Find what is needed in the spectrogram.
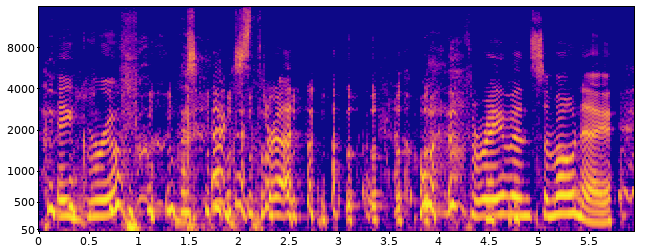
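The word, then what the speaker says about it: Raven-Symoné: We've known that she's she's now correcting everyone and says it's actually Simone. And I'm like, well, I'll never not think of you as Raven Simone.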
